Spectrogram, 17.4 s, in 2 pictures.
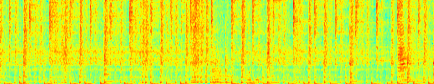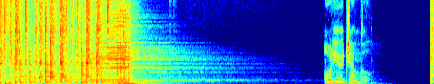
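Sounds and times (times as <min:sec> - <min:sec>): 
fast jazz drums: 0:00.0 - 0:11.8.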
